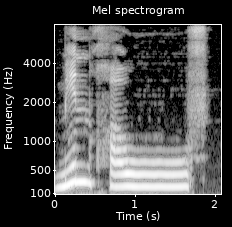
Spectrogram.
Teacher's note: Don't do any gunna here. Just a clear noon sound.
